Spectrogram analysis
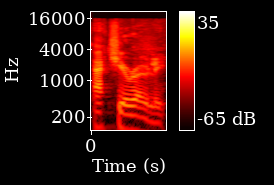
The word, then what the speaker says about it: Acciaroli: Tell us how to pronounce this Italian village. It's called Acciaroli. Acciaroli, yeah.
